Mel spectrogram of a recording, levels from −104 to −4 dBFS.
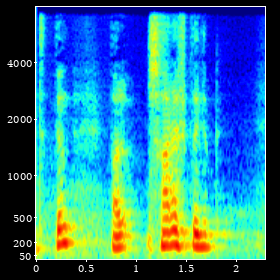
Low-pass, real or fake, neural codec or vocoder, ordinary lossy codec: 7.2 kHz; fake; codec, 16 kHz, 0.5 kbps, FunCodec, trained on LibriTTS, 25 frames a second; none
